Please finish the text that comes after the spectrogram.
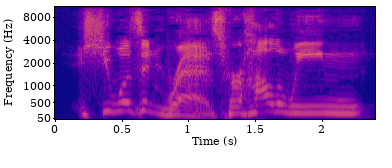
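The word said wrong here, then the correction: rizz: Riz. Riz. Say it right.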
